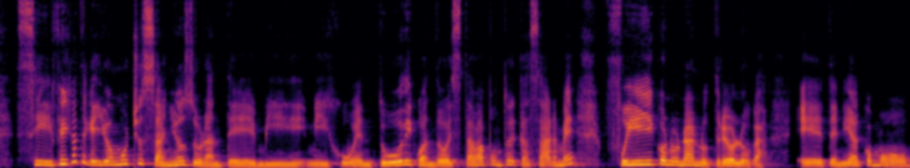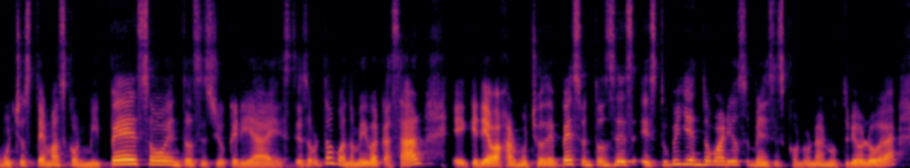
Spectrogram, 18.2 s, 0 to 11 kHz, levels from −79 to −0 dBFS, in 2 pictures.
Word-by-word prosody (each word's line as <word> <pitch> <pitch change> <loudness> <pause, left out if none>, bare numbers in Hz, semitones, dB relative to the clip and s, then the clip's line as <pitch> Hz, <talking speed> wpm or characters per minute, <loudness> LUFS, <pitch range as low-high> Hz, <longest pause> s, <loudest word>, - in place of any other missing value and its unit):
Sí, 240 -2 -1
fíjate 290 - +2
que 235 -1 +3
yo 240 0 +3
muchos 285 +4 -1
años 215 +5 +2
durante 170 -3 -1
mi 170 +1 -3
mi 170 -2 -3
juventud 180 +5 +2
y 255 - +2
cuando 180 -5 +1
estaba 180 +4 -1
a 235 - +1
punto 235 0 -3
de 240 - -3
casarme, 185 - -1 0.3
fui 250 +1 +4
con 265 -3 +5
una 225 -1 +4
nutrióloga, 180 -5 +1 0.3
eh, 180 0 0
tenía 190 +1 -1
como 190 -7 -1
muchos 180 +4 -5
temas 195 0 -1
con 185 -3 -4
mi 170 0 -4
peso, 270 +5 +4
entonces 195 -4 -3
yo 180 -1 -5
quería, 170 -2 -2
este, 165 +1 -8
sobre 190 +3 -6
todo 350 - -1
cuando 205 -9 -1
me 185 +2 -1
iba 195 0 +2
a - - -7
casar, 195 - +1 0.3
eh 180 -1 -4
quería 180 +1 +3
bajar 185 0 +2
mucho 190 +2 -3
de 200 0 -1
peso. 275 +4 +1
Entonces 230 +1 -1
estuve 225 +6 -3
yendo 260 -2 0
varios 235 -1 -1
meses 195 -1 -5
con 180 -3 -9
una 190 +2 -3
nutrióloga 180 +3 -1
195 Hz, 180 wpm, -20 LUFS, 180-235 Hz, 0.3 s, con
